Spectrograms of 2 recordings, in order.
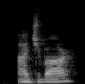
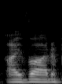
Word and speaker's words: ajvar: If you have a foreign shop near you, I suggest going there and looking for this thing called ajvar. So I call it ivar, but it's pronounced ajvar.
